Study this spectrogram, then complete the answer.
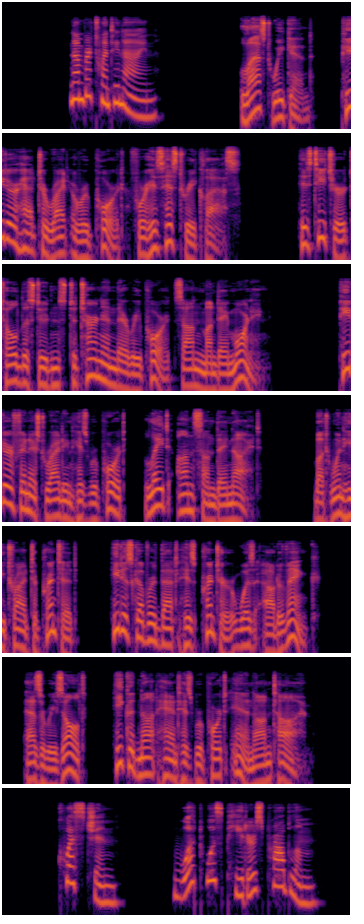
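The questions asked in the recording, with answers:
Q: What was Peter's problem?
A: His printer was out of ink, so he couldn't hand in his report on time.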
